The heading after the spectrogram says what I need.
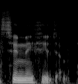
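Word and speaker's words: cynicism: इसको प्रोनाउंस कैसे करता है? सिनेसिज्म।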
